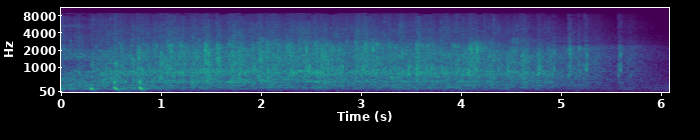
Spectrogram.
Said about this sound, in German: Und ja, das ist ein Applaus wirklich wert.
